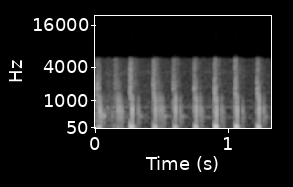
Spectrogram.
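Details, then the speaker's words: Vintage Electro-Voice SP15A 15" woofer, defective since new and now distorting, cone moved by hand: scratchy clicking and grinding about six times a second; owner suspects rubbing and a voice coil broken in half, needing a recone. "and if you even move the the the cone manually you can kind of hear a clicking and grinding type noise flapping or something going"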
